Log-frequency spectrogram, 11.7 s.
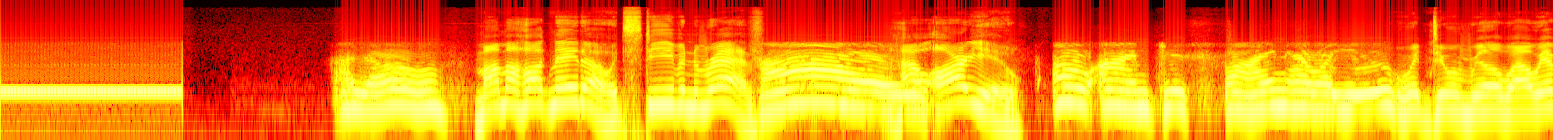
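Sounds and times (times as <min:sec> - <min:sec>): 
telephone call ringing tone: 0:00.0 - 0:01.4
speech: 0:02.6 - 0:11.6.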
